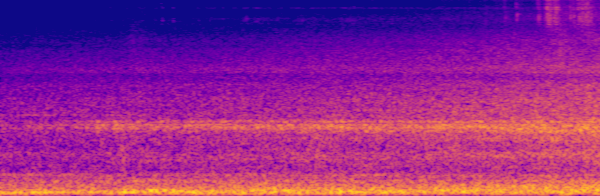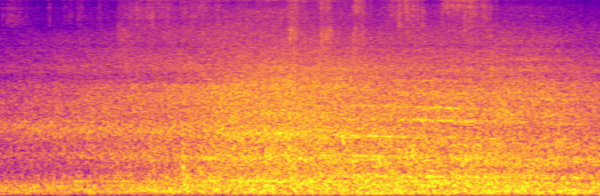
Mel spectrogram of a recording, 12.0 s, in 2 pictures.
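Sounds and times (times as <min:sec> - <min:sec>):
rail clatter: 0:05.5 - 0:11.3.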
